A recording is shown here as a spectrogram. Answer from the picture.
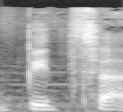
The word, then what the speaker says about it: pizza: Con T, se pronuncia pizza, así la correcta pronunciación, tiene doble Z, se pronuncia TS, pizza.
